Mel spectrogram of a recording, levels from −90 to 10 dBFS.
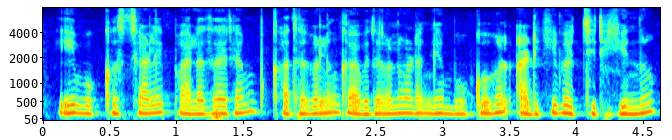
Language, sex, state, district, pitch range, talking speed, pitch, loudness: Malayalam, female, Kerala, Kollam, 185-205 Hz, 140 wpm, 195 Hz, -18 LUFS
